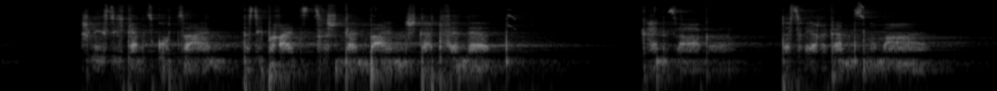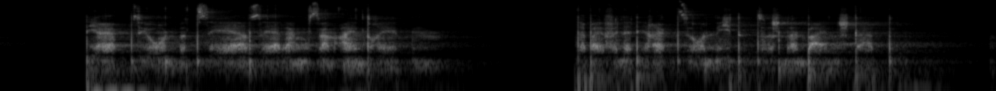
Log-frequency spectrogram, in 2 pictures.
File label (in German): ASMR Hypnose, Eine erotische ASMR Hypnose; Flüstern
